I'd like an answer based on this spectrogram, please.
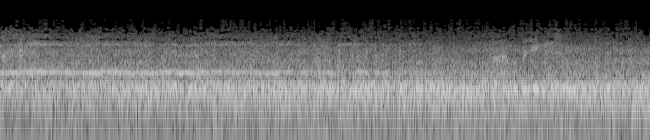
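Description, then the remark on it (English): A steady, loud roar of an airplane rolling down a runway after landing while the brakes are pushed hard, with a sustained mid-pitched whine riding over the rumble for the whole stretch and no pauses. “The plane is down.”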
